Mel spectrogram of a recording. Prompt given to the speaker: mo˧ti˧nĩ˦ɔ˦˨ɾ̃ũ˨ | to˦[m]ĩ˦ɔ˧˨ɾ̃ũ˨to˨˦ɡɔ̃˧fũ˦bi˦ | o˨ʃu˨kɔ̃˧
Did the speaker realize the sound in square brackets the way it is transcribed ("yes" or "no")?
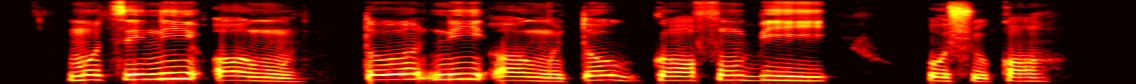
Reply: no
